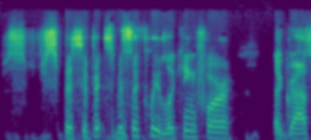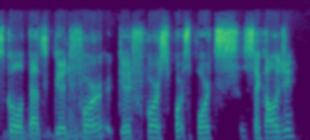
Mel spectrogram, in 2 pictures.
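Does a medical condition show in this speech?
No.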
